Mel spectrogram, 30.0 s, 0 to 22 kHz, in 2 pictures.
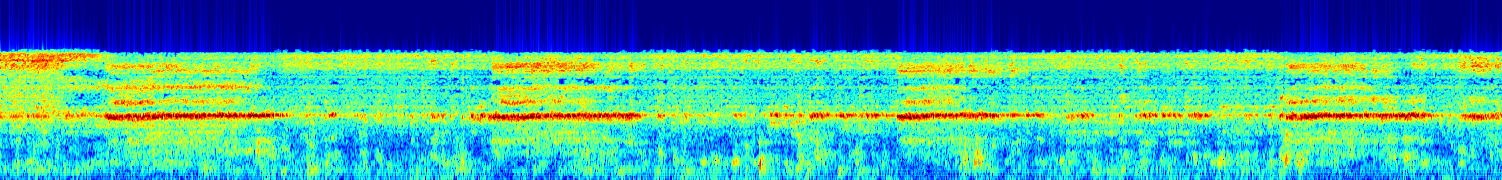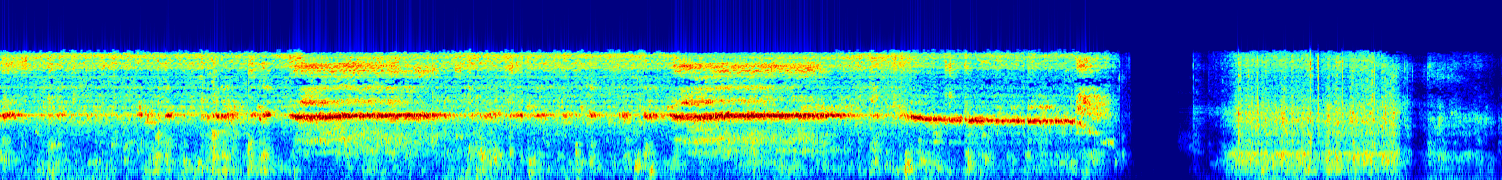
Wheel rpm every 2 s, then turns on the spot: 230, 230, 230, 230, 230, 230, 230, 230, 230, 230, 230, 230, 150, 10, 20.
26-30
